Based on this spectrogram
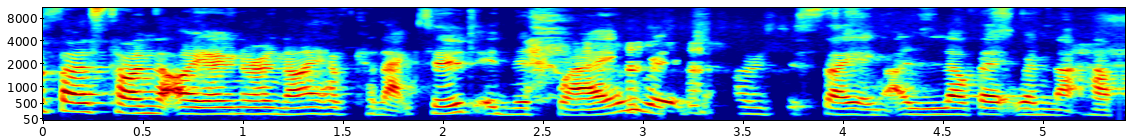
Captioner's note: laughs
